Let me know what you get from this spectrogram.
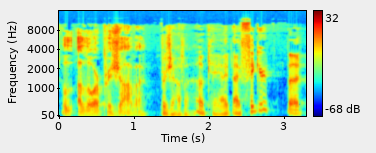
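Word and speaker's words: Lower Proszawa: city, whose name I can't pronounce. Alora Prajava.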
